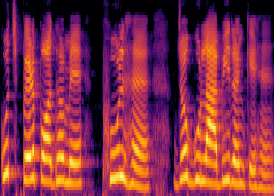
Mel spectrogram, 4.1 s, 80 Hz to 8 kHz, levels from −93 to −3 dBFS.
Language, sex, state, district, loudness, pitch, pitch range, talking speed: Hindi, female, Jharkhand, Garhwa, -15 LUFS, 320 Hz, 280-355 Hz, 160 wpm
